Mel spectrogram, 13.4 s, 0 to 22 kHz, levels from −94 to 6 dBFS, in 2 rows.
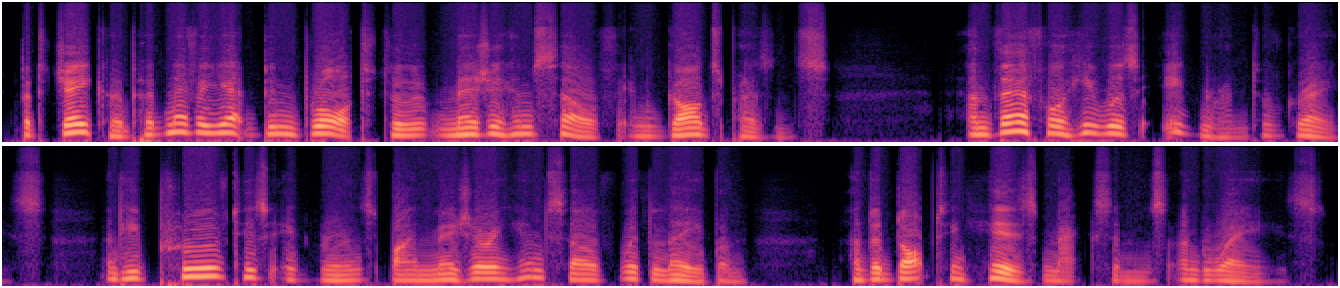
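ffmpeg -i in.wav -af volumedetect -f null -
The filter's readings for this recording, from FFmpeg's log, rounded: mean_volume: -20.8 dB
max_volume: -1.3 dB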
